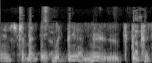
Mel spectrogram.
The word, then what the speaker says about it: Moog: it would be a moog because it's hang I I think we mean of course a Moog. I Let's get the pronunciation correct.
